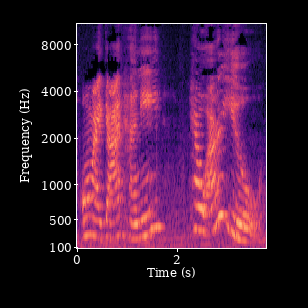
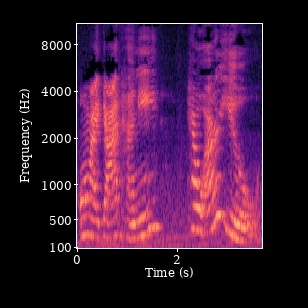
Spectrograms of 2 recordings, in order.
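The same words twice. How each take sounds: First: It is acted out in the mom's voice. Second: It is acted out in the mom's voice.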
